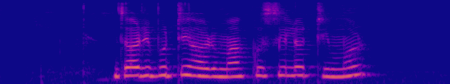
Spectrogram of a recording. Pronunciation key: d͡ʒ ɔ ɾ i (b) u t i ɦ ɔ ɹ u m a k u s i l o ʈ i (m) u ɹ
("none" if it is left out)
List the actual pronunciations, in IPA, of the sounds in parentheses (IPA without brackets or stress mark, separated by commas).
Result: b, m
